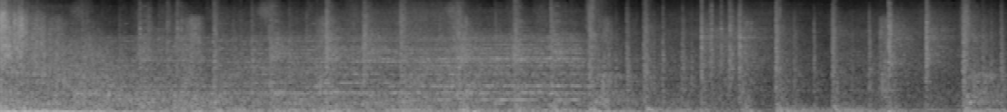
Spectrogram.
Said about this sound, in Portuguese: A flecha vai indo, na hora que ela bate naquele barco imperial enorme, o barco explode.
